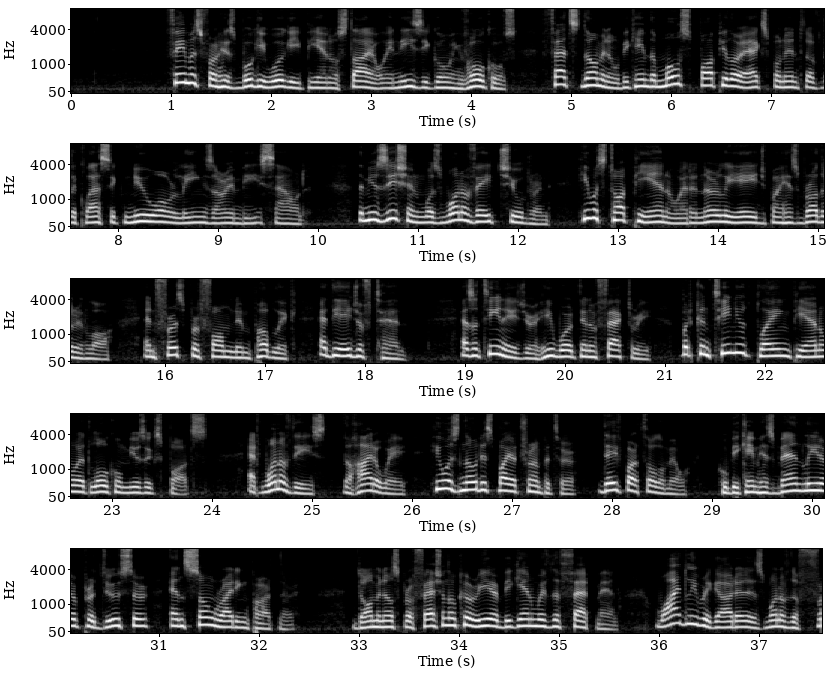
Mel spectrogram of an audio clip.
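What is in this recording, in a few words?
Brazilian Portuguese accented English; GoLocalise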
